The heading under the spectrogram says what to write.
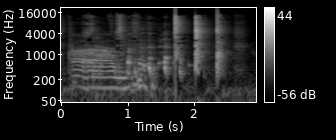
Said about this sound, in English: The crocodiles applaud you.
